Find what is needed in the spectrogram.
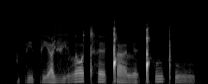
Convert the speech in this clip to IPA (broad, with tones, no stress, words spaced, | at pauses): pʲu˨ pʲɑː˨ vʲə˨˦lɔ˦tʰɛ˧ ǃa˨lɛ˨ ǃʰuː˦pʼuː˨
